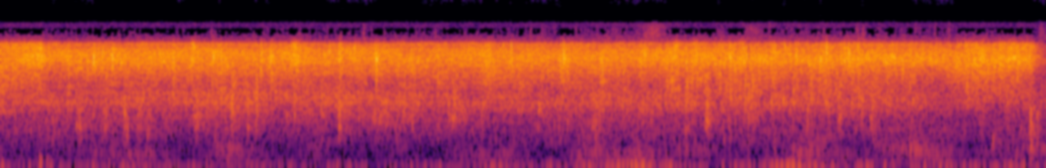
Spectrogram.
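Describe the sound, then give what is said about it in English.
Running tap water pours steadily over a bell pepper as it is rinsed, a continuous hissing gush at an even, moderate level from start to finish, with no voices. “they just pop right out give it a quick rinse here”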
